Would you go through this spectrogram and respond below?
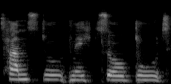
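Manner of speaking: slow, flat alien monotone.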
